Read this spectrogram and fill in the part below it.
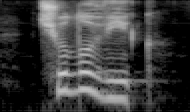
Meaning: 1. man (male human) 2. husband 3. man, human
- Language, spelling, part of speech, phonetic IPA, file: Ukrainian, чоловік, noun, [t͡ʃɔɫɔˈʋʲik], Uk-чоловік.ogg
